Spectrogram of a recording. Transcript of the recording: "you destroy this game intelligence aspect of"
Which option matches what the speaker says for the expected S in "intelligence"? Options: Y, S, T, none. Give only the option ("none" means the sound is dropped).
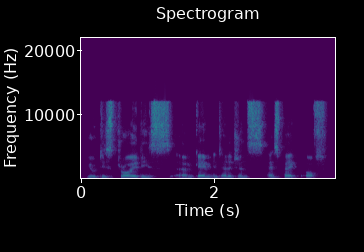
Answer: S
